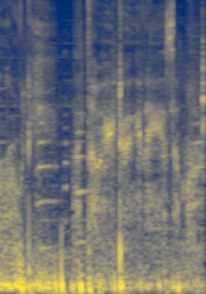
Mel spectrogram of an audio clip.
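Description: Two people whispering to each other close to a handheld microphone, breathy and hissy, with a sharp knock right at the start.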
